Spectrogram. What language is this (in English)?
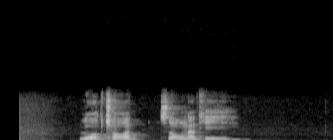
Thai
